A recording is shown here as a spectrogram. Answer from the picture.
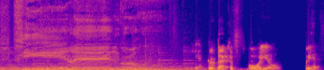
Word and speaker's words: Boyle: Both styled the state of Texas versus Rebecca Boyle. Am I pronouncing it correctly? Like aluminum foil, Yes. but it's FOYIL.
